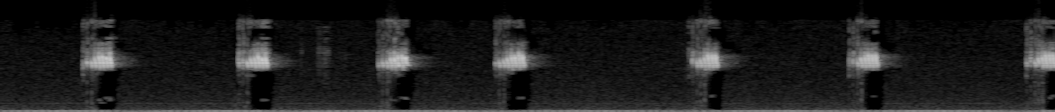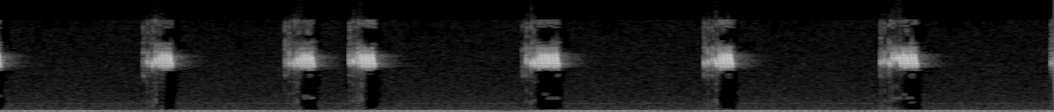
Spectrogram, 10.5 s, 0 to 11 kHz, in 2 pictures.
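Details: A hill spotted cricket (야산알락귀뚜라미), recorded in 2020, gives short, bright, high, ringing chirps about once a second at a slightly uneven pace, over a faint steady low hum.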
